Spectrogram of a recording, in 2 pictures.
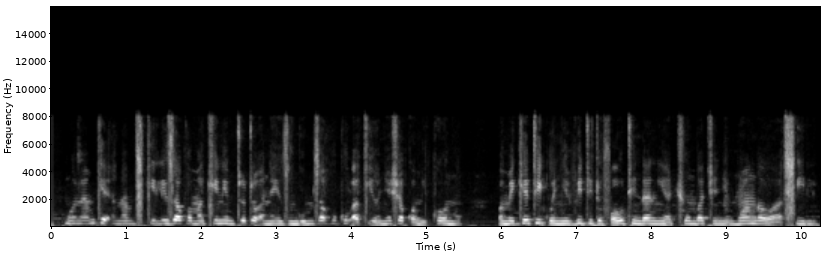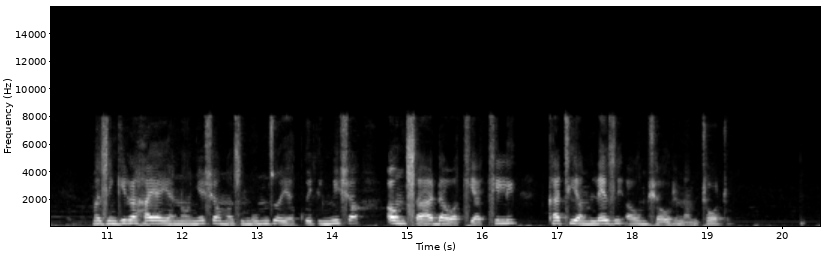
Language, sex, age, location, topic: Swahili, female, 18-24, Nairobi, education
